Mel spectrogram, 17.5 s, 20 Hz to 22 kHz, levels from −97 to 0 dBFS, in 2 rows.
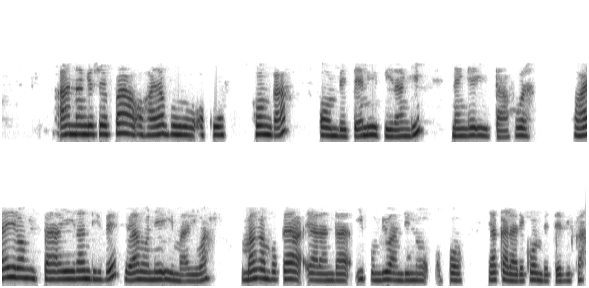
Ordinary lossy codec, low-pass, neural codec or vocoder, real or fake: MP3, 32 kbps; 3.6 kHz; none; real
